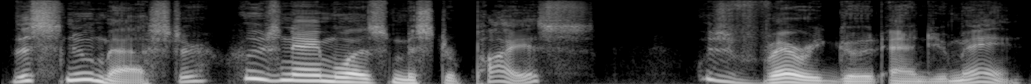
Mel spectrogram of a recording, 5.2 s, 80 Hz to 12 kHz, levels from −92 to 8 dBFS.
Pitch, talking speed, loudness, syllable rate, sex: 155 Hz, 150 wpm, -17 LUFS, 4.1 syllables/s, male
